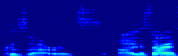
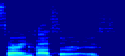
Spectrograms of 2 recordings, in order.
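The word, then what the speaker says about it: Cázares: I should say that much of my family says Cazares. Cazares, which is a more authentic pronunciation, because personally I wanted to get rid of an anglicized pronunciation in my family.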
